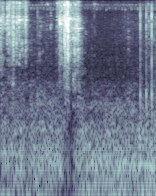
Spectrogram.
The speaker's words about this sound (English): I gotta move my fucking work badge out of the fucking windshield. Keeps banging against this fucking.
